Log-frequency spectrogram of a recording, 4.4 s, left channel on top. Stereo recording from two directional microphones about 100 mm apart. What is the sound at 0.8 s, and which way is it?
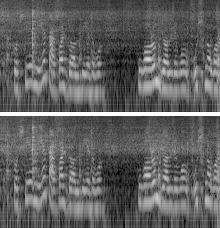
Speech, 35° left (ahead or behind).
